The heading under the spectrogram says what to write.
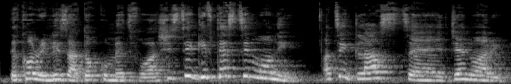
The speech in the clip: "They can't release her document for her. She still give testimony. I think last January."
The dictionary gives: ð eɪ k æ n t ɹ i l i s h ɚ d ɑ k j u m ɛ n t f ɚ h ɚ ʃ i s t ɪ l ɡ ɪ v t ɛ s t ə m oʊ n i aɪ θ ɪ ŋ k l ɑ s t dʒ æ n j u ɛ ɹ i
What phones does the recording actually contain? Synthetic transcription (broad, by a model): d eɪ k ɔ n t ɹ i l i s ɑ d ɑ k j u m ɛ n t f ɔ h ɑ ʃ i s t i l ɡ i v t ɛ s t ə m oʊ n i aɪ t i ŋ k l ɑ s t dʒ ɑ n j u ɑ ɹ i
